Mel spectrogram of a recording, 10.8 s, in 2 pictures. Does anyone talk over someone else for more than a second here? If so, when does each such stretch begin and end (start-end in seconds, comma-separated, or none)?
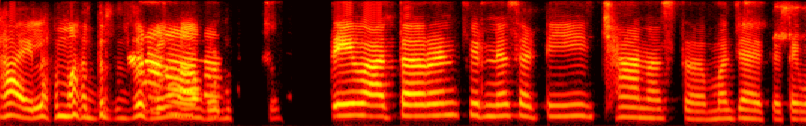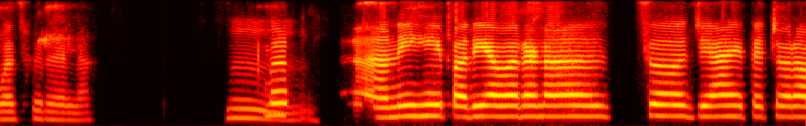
none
